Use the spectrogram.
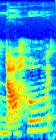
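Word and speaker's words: Nahum: that out as well name is typically pronounced na home in rayleigh communities this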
